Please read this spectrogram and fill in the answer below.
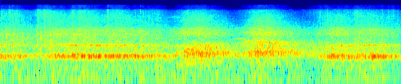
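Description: Large crowd chanting in unison: a steady, sustained mass of voices holding a sung note, swelling slightly in the middle.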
